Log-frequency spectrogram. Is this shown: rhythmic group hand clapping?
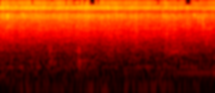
no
